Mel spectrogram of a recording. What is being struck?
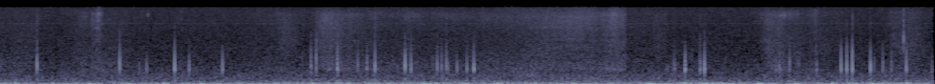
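Silicone nail art mat tapped with press-on nails.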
